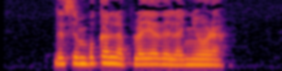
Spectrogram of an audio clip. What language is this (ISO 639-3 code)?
spa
